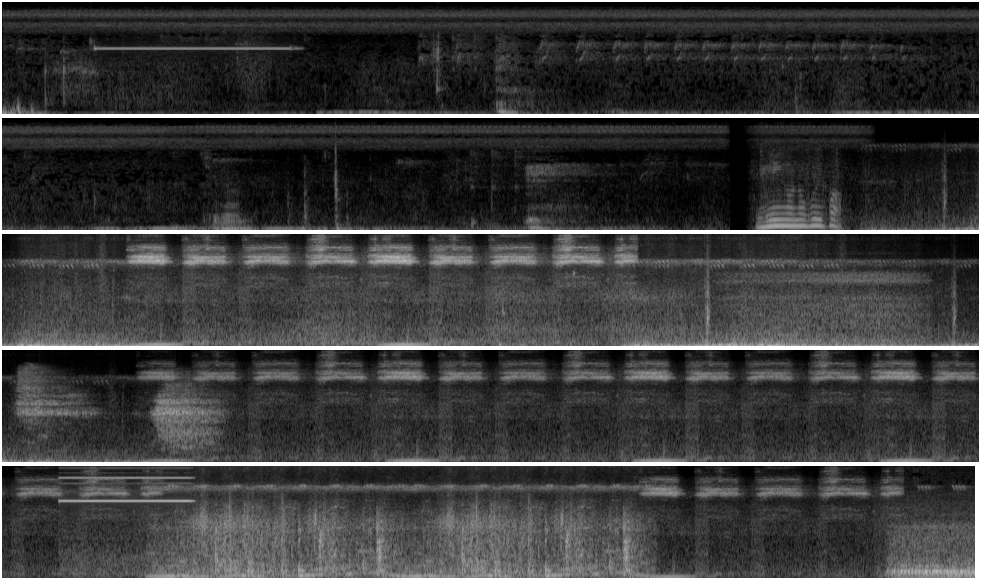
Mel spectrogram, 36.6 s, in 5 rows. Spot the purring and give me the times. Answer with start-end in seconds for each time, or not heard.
not heard.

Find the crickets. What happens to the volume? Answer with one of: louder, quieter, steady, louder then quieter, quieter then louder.
louder then quieter.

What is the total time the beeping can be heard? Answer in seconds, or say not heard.
4 s.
